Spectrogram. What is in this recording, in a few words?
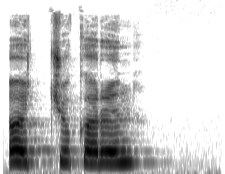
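"ӧтчукӧрын", Komi, female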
